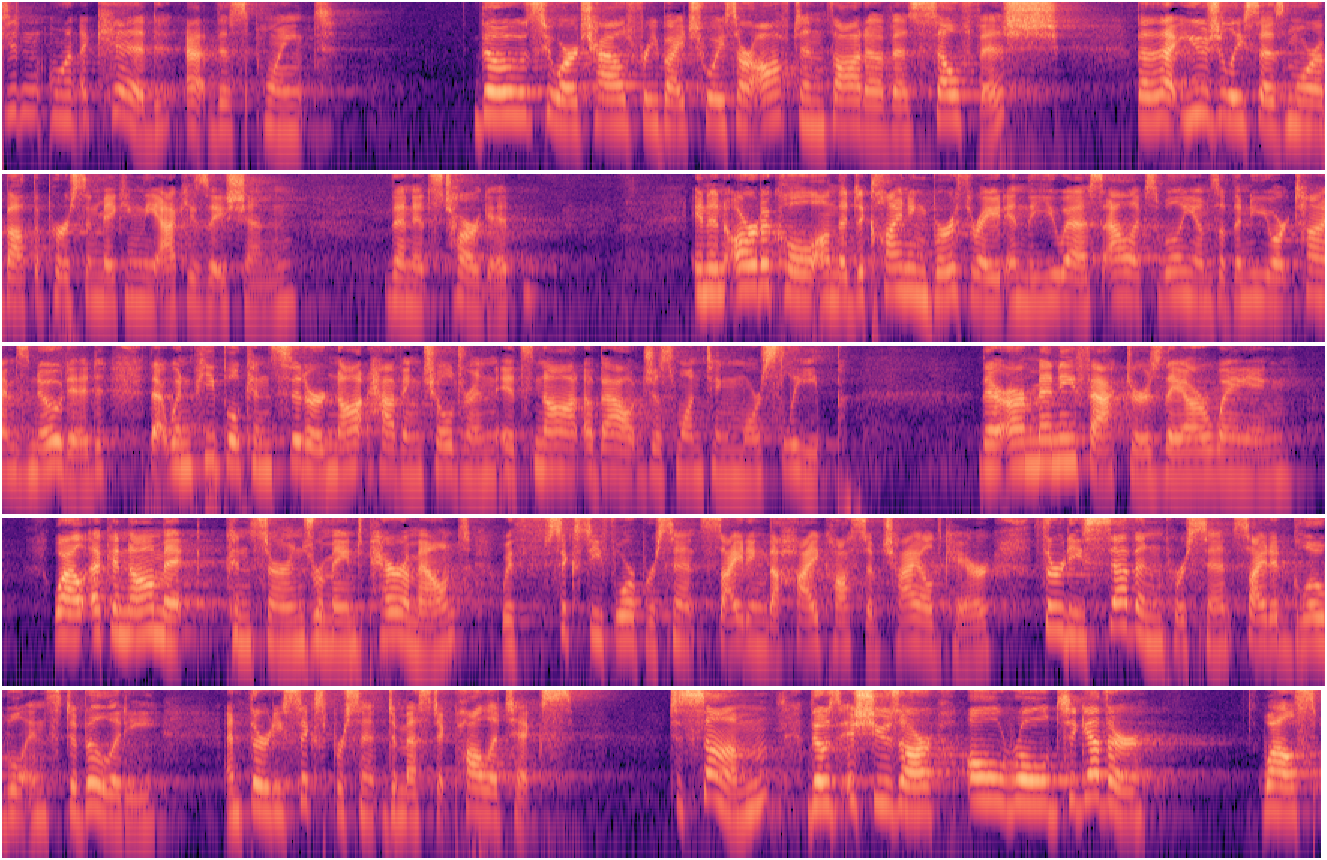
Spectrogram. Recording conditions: large echoing room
